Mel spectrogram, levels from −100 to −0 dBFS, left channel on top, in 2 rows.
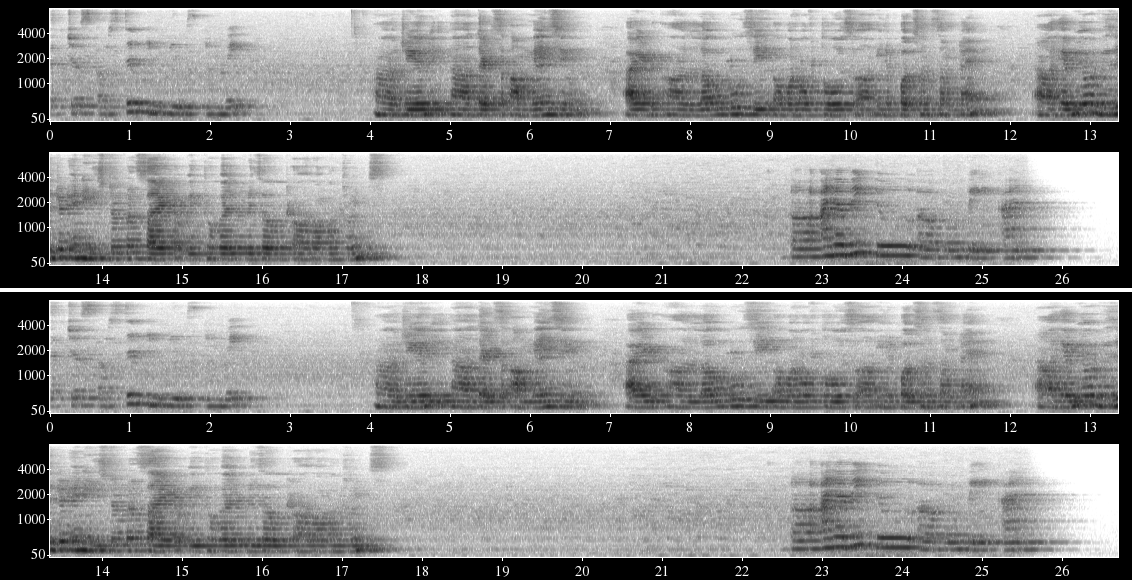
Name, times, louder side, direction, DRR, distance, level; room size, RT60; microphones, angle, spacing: voice 1, 0.2-2.4 6.1-6.2 22.6-25.6, left 2 dB, 20° left, -2 dB, 0.3 m, -23 dB
voice 2, 4.0-6.7 7.2-11.7 12.3-17.5, left 2 dB, 85° left, 1 dB, 0.6 m, -20 dB
4.9 x 2.0 x 2.8 m, 1.1 s
head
